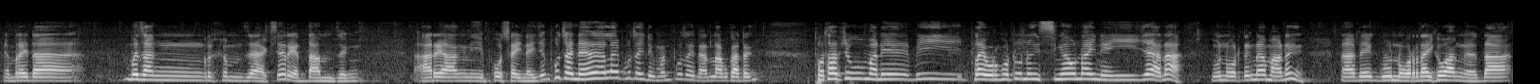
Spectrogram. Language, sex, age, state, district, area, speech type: Bodo, male, 60+, Assam, Kokrajhar, urban, spontaneous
